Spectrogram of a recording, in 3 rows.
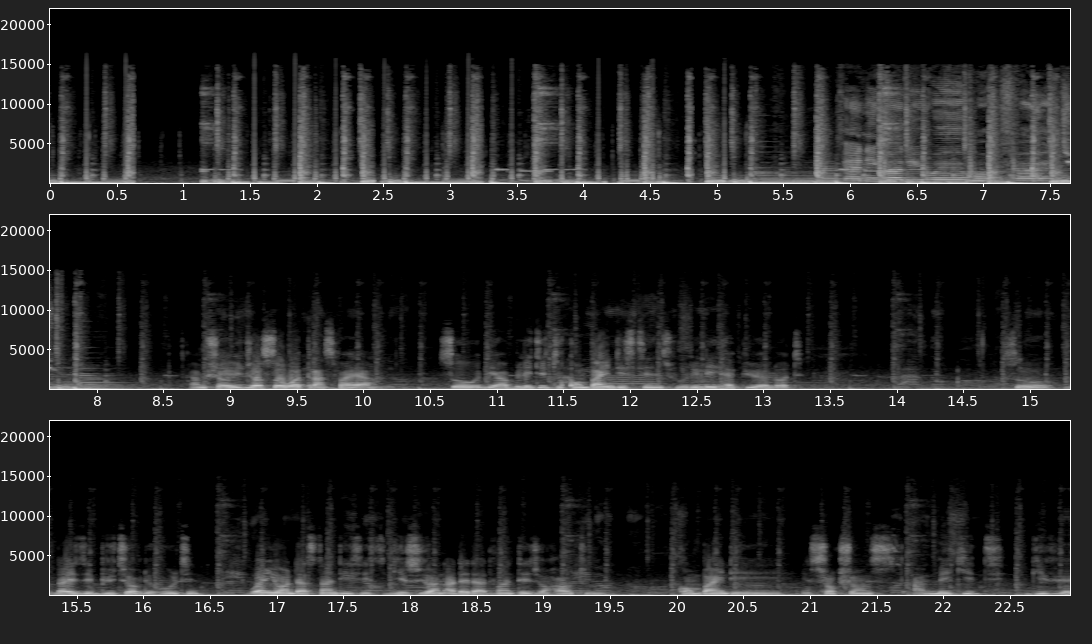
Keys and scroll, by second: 0.0-5.7 typing, 7.9 ctrl+c, 12.9 ctrl+Caps_Lock.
